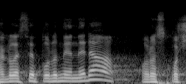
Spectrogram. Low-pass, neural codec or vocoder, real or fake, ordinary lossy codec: 14.4 kHz; autoencoder, 48 kHz, 32 numbers a frame, DAC-VAE, trained on Japanese speech; fake; Opus, 24 kbps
